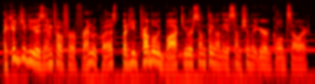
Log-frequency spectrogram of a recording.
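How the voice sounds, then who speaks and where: A man's voice: medium pitch, racing, close to an everyday voice. A man voicing a wry, cocky young pro gamer from a visual novel, teasing and breezy. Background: game music.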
